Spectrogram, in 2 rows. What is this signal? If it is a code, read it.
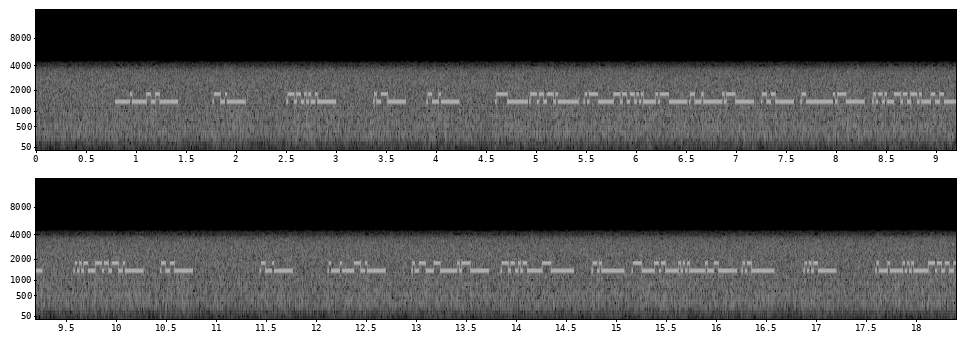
TTY/TDD text telephone tones (45.45 baud Baudot), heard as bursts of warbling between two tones, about 400 Hz shift, 1600 Hz centre, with phone line noise. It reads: IN FACT HE RECEIVED HIS NICKNAME BOGOLYUBSKY …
